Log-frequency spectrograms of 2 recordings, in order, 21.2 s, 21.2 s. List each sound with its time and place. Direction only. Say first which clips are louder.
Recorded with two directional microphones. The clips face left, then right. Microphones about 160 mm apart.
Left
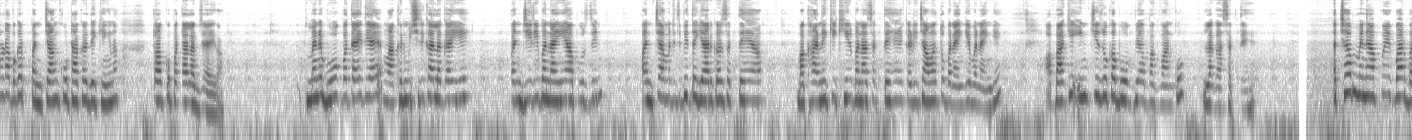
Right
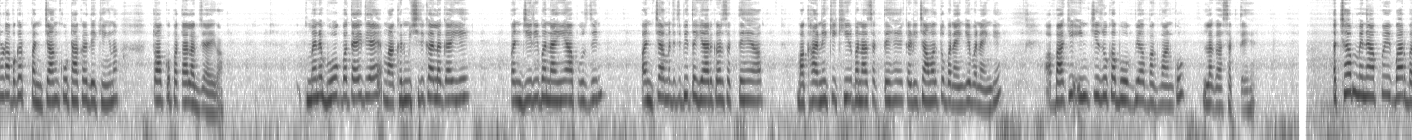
0.0 s a woman's voice: right 6 dB; 55° right (ahead or behind)
4.6 s a woman's voice: right 5 dB; 50° right (ahead or behind)
20.0 s a woman's voice: right 5 dB; 60° right (ahead or behind)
